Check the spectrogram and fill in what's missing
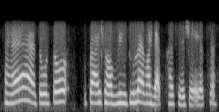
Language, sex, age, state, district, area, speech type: Bengali, female, 18-30, West Bengal, Alipurduar, rural, conversation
